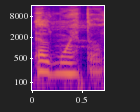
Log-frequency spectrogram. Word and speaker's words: El Muerto: And the film is called El Muerto. Did I say it right? – El Muerto, yes.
